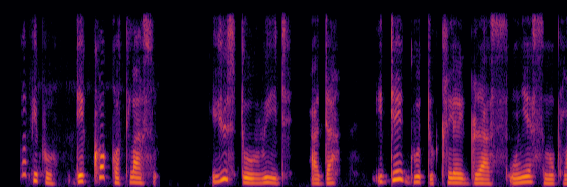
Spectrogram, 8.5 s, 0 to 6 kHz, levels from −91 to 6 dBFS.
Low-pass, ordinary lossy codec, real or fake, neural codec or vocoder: 5.4 kHz; none; fake; codec, 16 kHz, 4 kbps, FunCodec, trained on Chinese and English, 50 frames a second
